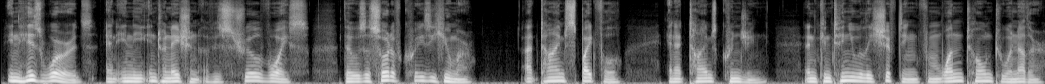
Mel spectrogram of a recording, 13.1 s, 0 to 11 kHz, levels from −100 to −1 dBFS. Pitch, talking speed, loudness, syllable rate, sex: 115 Hz, 150 wpm, -19 LUFS, 4.8 syllables/s, male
